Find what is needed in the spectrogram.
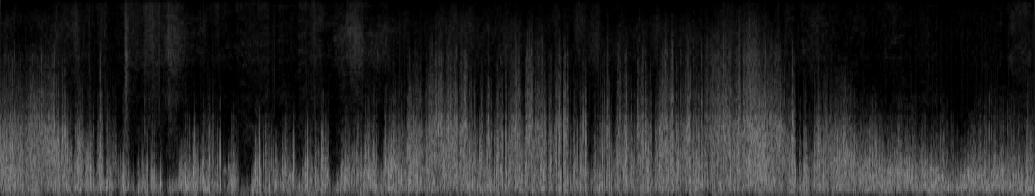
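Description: Snowboard sliding and carving over soft snow: a continuous, uneven scraping rush, with wind buffeting the microphone.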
